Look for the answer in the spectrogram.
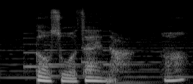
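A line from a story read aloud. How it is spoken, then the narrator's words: Hoarse whisper. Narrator (Chinese): 哑着嗓子在他耳边低声问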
